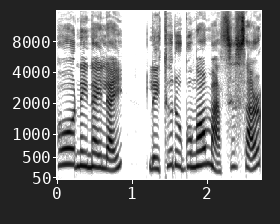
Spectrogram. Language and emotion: Bodo, surprised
